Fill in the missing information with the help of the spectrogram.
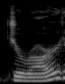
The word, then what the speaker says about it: Gerard: I think it's Gerard. It's spelled with a G.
